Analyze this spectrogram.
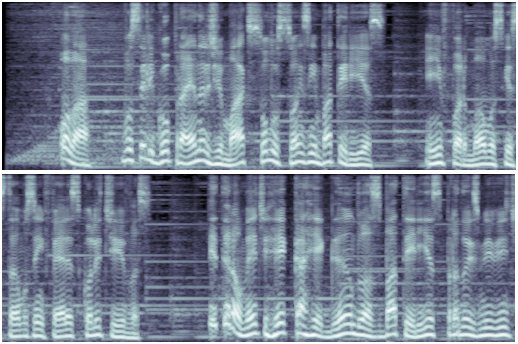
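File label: br, Brazilian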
